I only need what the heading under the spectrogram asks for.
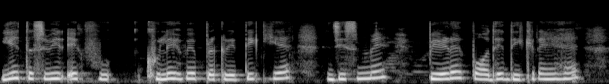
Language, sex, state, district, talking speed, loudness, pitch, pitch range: Hindi, female, Jharkhand, Ranchi, 145 wpm, -14 LUFS, 255 Hz, 240-270 Hz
